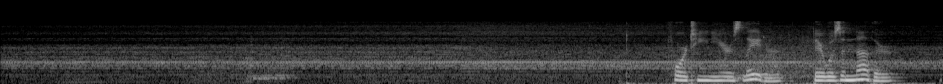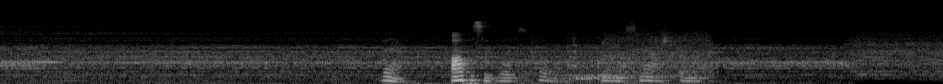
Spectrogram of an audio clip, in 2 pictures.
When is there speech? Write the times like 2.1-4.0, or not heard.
6.2-8.9, 13.2-16.4.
